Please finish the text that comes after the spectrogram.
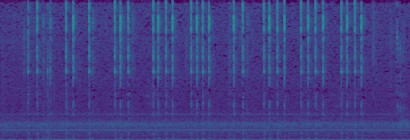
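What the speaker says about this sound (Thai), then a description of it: "ดับเบิลคลิกที่ลาเบลเลย" Rapid clicks come in quick regular pairs over a steady background hum, from a mouse double-clicking on labels in a program on a computer.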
